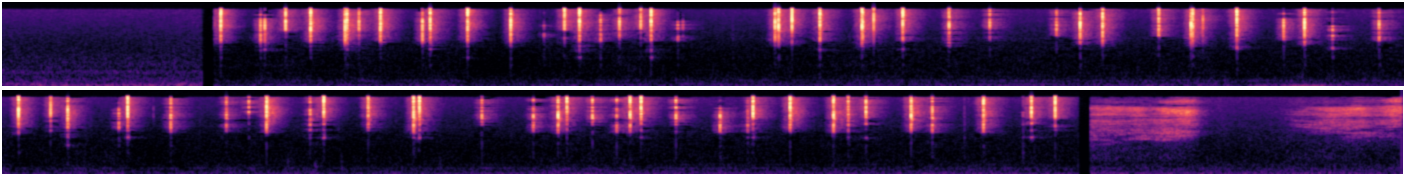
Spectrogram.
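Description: Fingernails tapping rapidly on an aluminium lotion bottle: crisp, high clicks at about six a second, with two short pauses. Near the end this switches to the soft rustle of a terry towel.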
